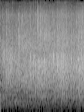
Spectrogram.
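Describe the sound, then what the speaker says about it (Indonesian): Sustained applause from a church congregation during a sermon, a dense, steady wash of clapping that holds evenly loud for the whole stretch. "Tepuk tangannya bisa lebih dahsyat dari ini, saudara"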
